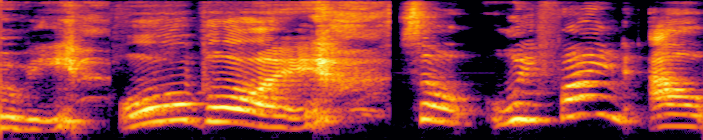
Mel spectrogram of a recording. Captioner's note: chuckles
